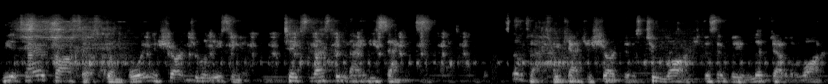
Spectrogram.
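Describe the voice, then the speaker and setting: A man reading scripted narration for an explainer video in a steady, explanatory way. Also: medium pitch, a little fast, heavy background noise.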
